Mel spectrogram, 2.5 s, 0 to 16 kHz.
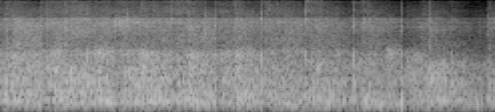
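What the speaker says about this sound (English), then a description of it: "a big hand of applause for all the Open finalist teams" An audience at the BRAC Open 2024 final claps and applauds for the Open finalist teams, a dense continuous burst of clapping from a crowd that fades slightly toward the end.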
